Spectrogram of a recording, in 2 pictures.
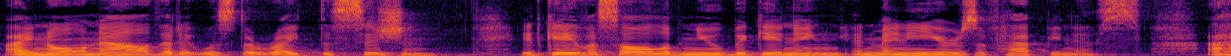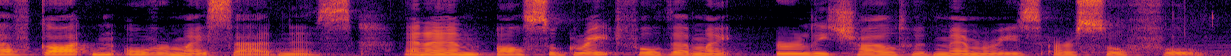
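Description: A woman from Italy whose first language is a Venetian dialect, reading her own prose aloud in a measured, careful way. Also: mid-range voice, fairly even intonation. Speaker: writer.

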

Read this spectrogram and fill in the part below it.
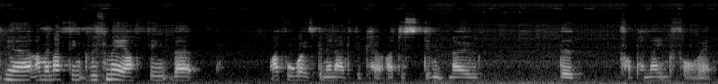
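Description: Male interviewee, calm, gravelly and bright tone, faint noise behind. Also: high-pitched, normal speed, poor audio. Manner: calm, hesitant, many fillers. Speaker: advocate. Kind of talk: casual interview answers.

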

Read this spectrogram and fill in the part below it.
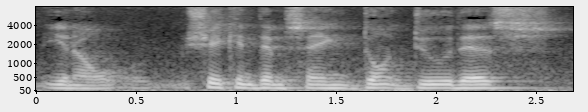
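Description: A man from Egypt, a scholar of Islam, answering interview questions with many pauses and fillers. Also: medium pitch, fairly even intonation, mellow, roomy sound, a little hiss or hum. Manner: halting, many fillers and restarts.

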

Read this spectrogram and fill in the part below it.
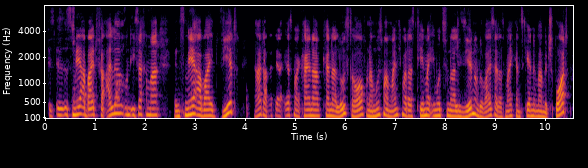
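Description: A man's voice: on the high side, brisk, breathy edge. A talkative man co-hosting a podcast, giving business advice with sports comparisons. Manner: lively, talkative, uses sports analogies. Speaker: podcast co-host. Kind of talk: casual business chat.

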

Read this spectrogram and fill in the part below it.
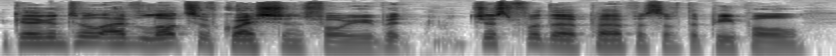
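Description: A man hosting a podcast, giving formal scripted introductions and asking clear questions. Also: medium pitch, expressive, brisk, no echo, studio quality. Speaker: podcast host. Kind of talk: podcast interview.

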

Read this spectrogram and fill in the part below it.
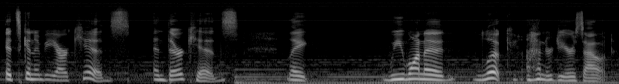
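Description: A woman's voice: mid-range voice, measured pace, faint music behind. A middle-aged woman sharing an informal, earnest word as a church leader at a service.

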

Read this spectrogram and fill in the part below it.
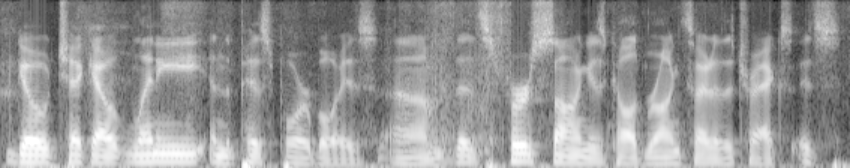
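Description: A man's voice: fairly low pitch, normal speed, a little hiss or hum. A man co-hosting a podcast, chatting casually and swearing freely about a record. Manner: laid-back, swears freely, sings along offhand. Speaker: podcast co-host. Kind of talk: casual chat over music. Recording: music playing behind. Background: country music with guitar.

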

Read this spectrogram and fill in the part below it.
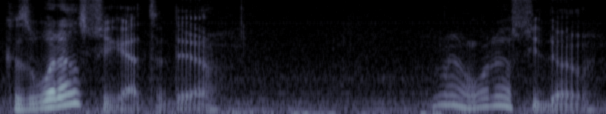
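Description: A man co-hosting a podcast, chatting casually and rambling, his voice going hoarse. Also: high-pitched, wildly swooping pitch, normal speed, a little mellow, a little hiss or hum. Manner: rambling, laughing, trailing off. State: losing his voice. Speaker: podcast co-host. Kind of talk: casual chat.

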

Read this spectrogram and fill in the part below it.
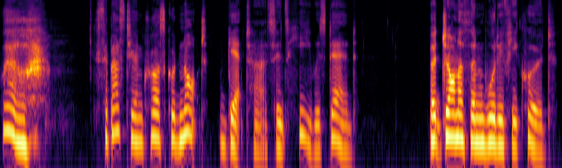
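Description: A woman narrates a work of fiction. Her voice sits fairly low and she reads in a measured, articulate style. The recording is dry, with no room sound. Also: dry recording. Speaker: audiobook narrator.

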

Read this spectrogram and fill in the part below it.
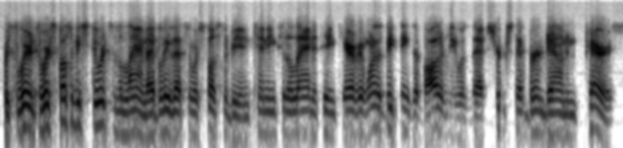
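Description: A man's voice: mid-range voice, very fast, few pauses, no room sound. A man hosting a casual radio talk show, talking in earnest, rambling runs. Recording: tinny phone-like radio audio, dry.

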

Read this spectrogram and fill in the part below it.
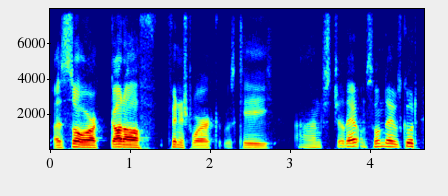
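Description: A man's voice: medium pitch, a little fast, clean tone. An Irish man co-hosting a casual podcast, chatting with short interjections and light teasing. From Ireland. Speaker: podcast co-host. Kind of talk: casual chat.

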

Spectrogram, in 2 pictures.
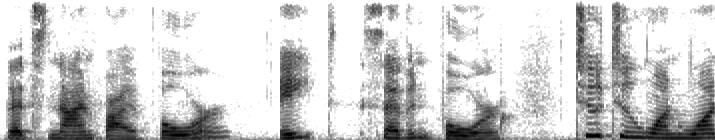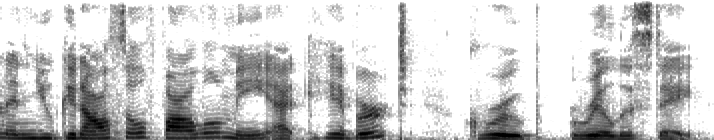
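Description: A woman's voice: mid-range voice, slow pace. A woman in a conversational panel talk, speaking earnestly and insistently in short, repeated phrases. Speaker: real estate professional, guest panelist.

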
